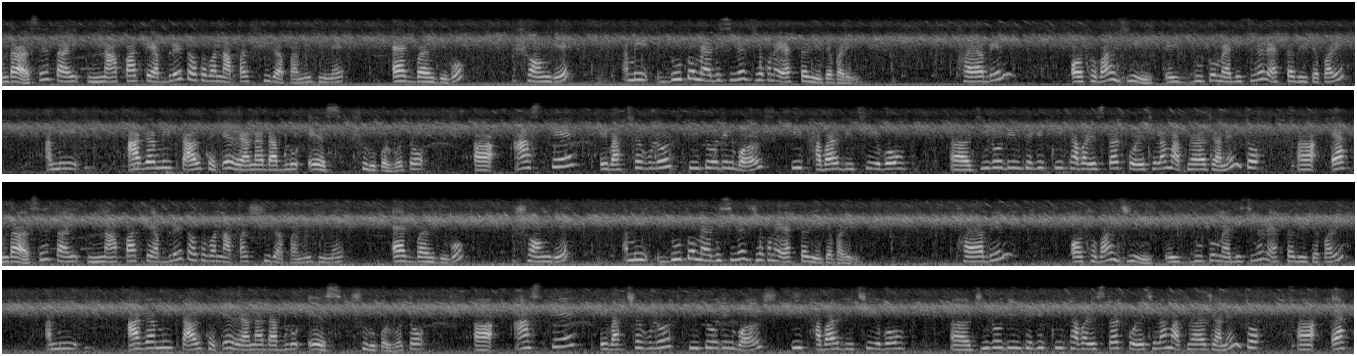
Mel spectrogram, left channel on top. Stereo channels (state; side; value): noise; right; rumble, 19 dB below the sound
